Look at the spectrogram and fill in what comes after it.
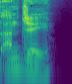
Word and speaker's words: Andrzej: Wieso muss man da ein Z noch reinmachen bei dem Andrzej? – Die Coco und ich haben einen Kollegen, den schreibt man auch so und der heißt Andrzej. – Ja. – Andrzej, okay, dann heißt er Andrzej Steckala.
